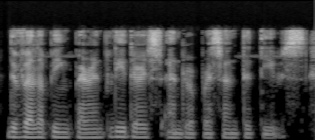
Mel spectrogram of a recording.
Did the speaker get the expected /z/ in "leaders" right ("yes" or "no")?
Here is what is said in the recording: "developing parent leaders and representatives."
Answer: no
